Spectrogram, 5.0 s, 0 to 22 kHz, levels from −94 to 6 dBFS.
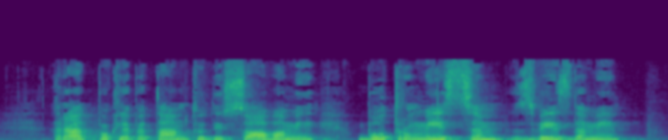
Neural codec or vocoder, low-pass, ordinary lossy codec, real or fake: none; 19.8 kHz; AAC, 32 kbps; real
